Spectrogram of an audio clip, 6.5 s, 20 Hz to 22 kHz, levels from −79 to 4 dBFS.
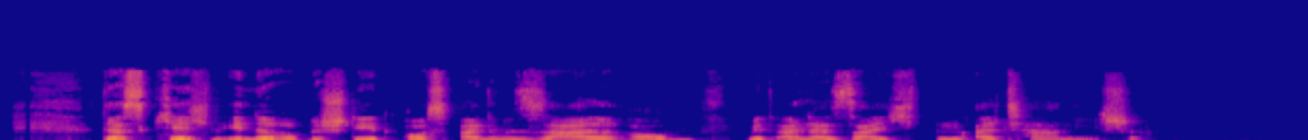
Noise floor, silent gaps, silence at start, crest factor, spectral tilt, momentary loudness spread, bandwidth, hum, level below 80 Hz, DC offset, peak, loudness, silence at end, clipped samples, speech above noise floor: -76 dBFS; none; 0.1 s; 22 dB; -3 dB/octave; 11 LU; 11.5 kHz; none; -68 dBFS; under 0.1%; -10 dBFS; -30 LUFS; 0.85 s; under 0.1%; 45 dB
